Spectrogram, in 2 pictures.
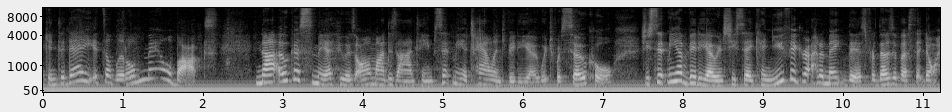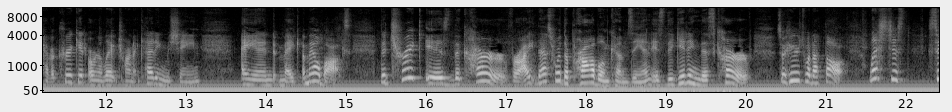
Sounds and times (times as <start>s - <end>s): Inside, small room: 0.0s - 22.4s
Speech: 0.0s - 22.4s.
